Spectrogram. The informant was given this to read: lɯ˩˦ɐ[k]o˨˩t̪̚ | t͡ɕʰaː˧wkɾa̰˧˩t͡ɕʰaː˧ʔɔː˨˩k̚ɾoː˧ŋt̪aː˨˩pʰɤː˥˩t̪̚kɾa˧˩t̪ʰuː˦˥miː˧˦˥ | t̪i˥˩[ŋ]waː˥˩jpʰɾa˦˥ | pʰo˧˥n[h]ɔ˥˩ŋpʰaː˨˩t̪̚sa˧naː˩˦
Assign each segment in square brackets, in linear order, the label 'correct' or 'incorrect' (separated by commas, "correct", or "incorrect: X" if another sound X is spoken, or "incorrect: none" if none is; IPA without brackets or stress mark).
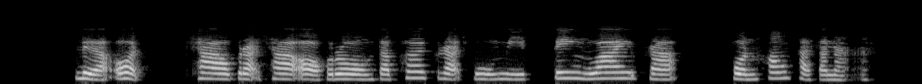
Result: incorrect: ʔ, correct, correct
